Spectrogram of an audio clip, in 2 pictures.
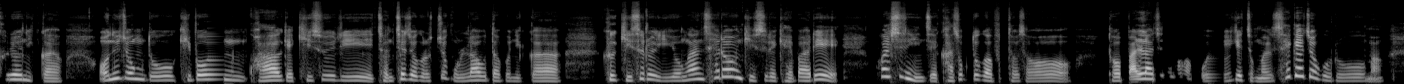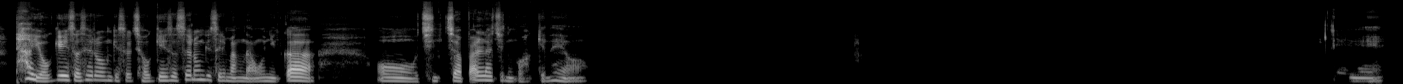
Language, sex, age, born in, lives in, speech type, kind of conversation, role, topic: Korean, female, 55-59, South Korea, United States, conversation, unstructured, none, 과학이 우리 삶을 어떻게 바꾸었다고 생각하시나요?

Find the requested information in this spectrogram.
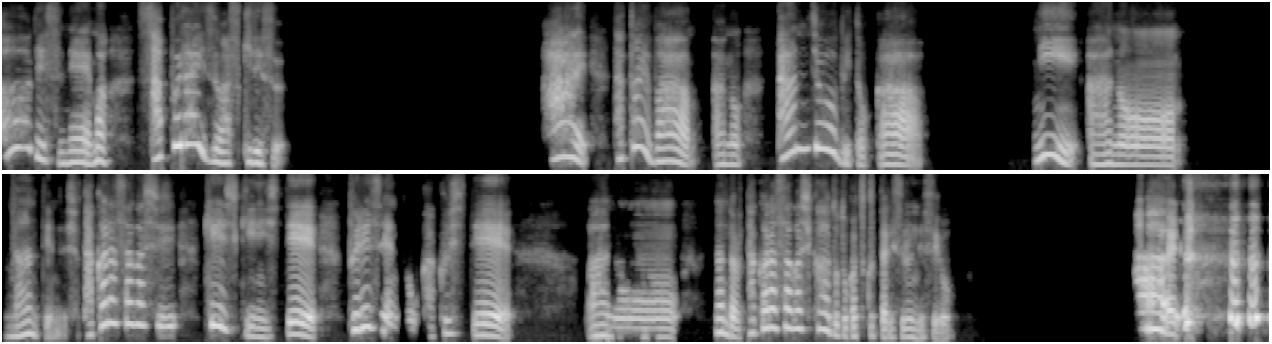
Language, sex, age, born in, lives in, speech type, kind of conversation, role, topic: Japanese, female, 35-39, Japan, Japan, conversation, podcast, guest, 遊び心を日常の中で保ち続けるには、どんな工夫をしていますか？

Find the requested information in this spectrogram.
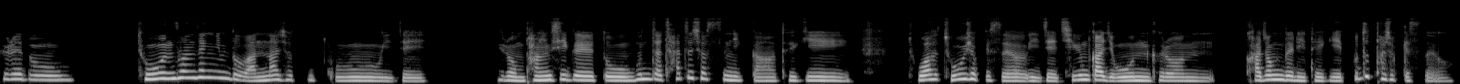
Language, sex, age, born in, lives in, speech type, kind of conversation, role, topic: Korean, female, 25-29, South Korea, South Korea, conversation, podcast, host, 취미를 꾸준히 하는 비결이 뭐야?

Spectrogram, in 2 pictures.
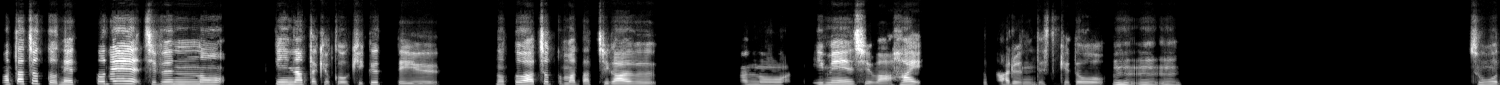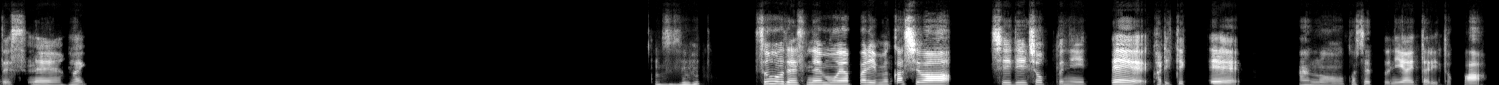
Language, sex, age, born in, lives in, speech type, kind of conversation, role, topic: Japanese, female, 35-39, Japan, Japan, conversation, podcast, guest, 新しい曲をどこで探していますか？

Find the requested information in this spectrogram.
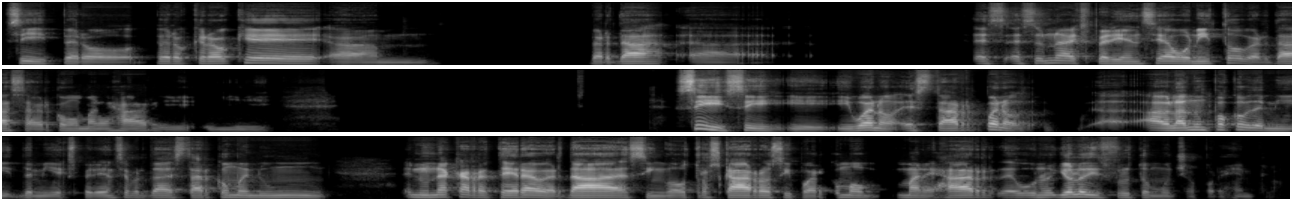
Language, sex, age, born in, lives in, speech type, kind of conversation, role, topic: Spanish, male, 30-34, United States, United States, conversation, unstructured, none, Si pudieras cambiar de lugar con cualquier persona por un día, ¿a quién elegirías?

